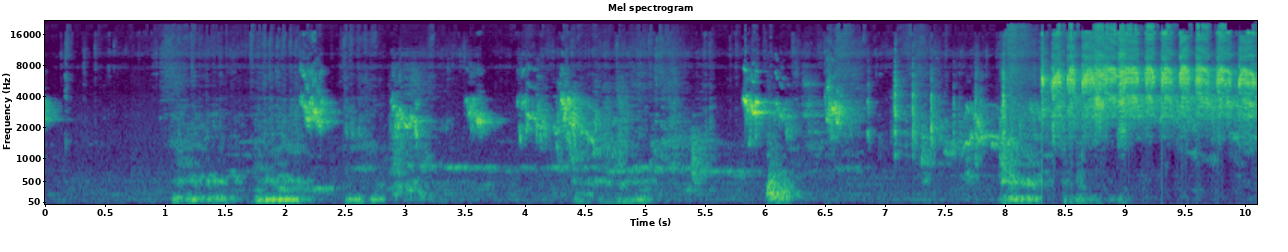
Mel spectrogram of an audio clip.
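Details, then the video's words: Happy budgerigars chirping while eating: quick separate chirps and twittering notes, then a burst of fast, dense chatter near the end, with soft low knocks from feeding. "Happy Budgie Sounds | Budgies Chirping & Eating Sounds"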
